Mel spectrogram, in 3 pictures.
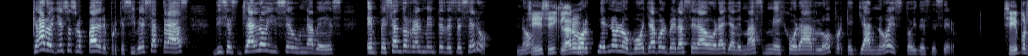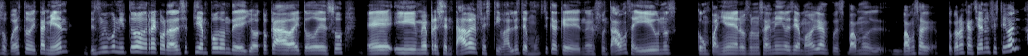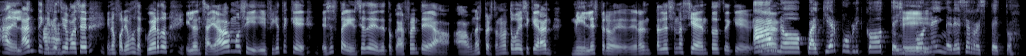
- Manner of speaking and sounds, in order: none
- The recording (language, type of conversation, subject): Spanish, podcast, ¿Cómo fue retomar un pasatiempo que habías dejado?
